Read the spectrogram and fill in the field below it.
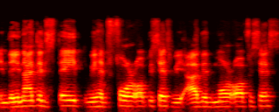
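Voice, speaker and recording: A man is speaking. His pace is moderate. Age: 60s. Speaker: network marketing distributor. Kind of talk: training presentation. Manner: halting.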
